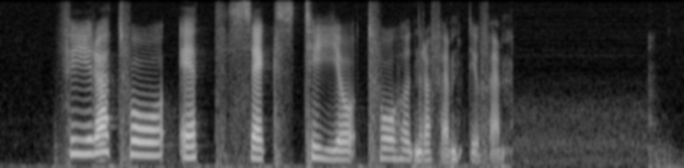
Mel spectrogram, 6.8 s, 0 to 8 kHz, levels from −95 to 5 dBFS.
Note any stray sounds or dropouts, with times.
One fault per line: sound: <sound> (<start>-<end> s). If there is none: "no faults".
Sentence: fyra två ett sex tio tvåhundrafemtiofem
no faults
